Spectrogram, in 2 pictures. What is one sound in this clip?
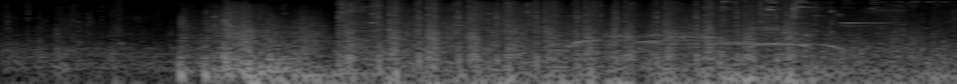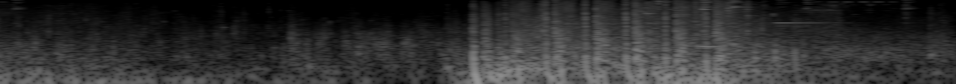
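A shotgun fires loudly, with sharp blasts.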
